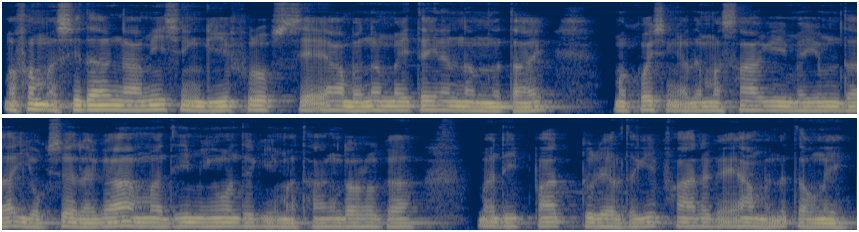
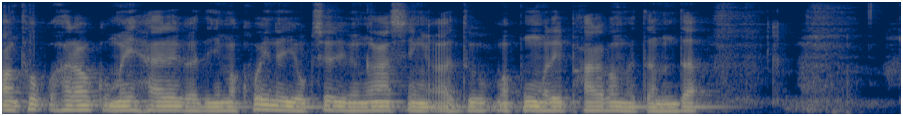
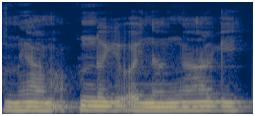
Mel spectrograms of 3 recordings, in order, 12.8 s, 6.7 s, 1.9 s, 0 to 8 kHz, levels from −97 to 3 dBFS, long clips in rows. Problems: background sounds at intervals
